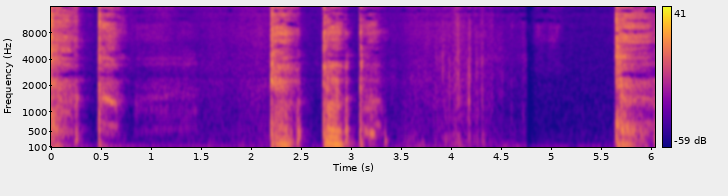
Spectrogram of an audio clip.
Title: coughing because I’m really sick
